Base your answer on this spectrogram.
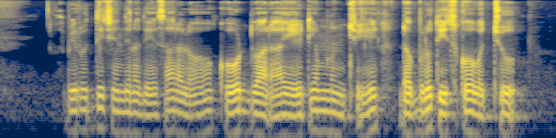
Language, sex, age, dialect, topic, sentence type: Telugu, male, 18-24, Utterandhra, banking, statement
